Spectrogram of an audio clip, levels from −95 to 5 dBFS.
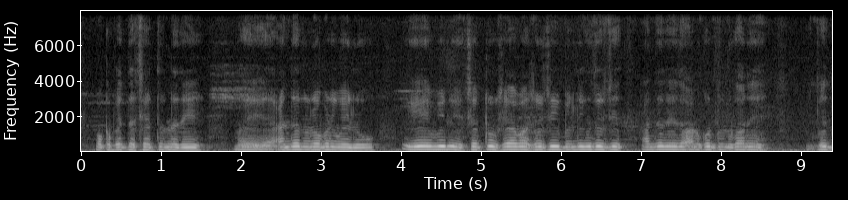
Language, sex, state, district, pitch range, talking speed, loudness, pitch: Telugu, male, Telangana, Karimnagar, 150-165 Hz, 120 wpm, -32 LUFS, 160 Hz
